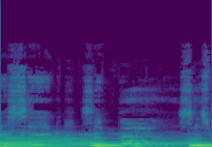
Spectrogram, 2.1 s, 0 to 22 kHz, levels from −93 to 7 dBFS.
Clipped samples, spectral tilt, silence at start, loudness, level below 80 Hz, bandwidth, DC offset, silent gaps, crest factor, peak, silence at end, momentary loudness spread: under 0.1%; -6.5 dB/octave; 0 s; -24 LUFS; -64 dBFS; 11.5 kHz; under 0.1%; none; 12 dB; -10 dBFS; 0 s; 12 LU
